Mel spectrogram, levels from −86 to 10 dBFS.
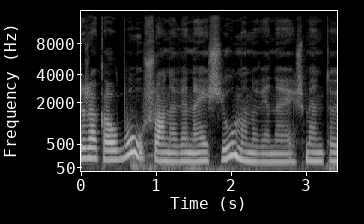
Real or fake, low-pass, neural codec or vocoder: real; 14.4 kHz; none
